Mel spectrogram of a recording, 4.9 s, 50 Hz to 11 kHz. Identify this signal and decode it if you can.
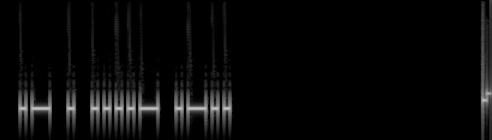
Morse code, heard as a keyed tone, about 20 wpm, 700 Hz. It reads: AE4L
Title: USA Call Signs - 4 Characters - 20wpm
